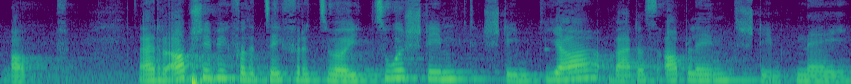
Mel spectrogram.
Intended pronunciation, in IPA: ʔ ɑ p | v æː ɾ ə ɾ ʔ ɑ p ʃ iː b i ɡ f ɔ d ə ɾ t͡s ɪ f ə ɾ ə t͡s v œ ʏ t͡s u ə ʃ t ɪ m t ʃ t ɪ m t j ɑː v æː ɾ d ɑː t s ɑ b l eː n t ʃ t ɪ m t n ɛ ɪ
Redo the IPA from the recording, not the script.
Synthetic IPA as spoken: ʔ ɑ p | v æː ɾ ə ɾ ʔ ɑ p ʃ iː b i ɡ f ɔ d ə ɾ t͡s ɪ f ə ɾ ə t͡s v œ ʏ t͡s u ə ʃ t ɪ m t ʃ t ɪ m t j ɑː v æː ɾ d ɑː s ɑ b l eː n t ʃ t ɪ m t n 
